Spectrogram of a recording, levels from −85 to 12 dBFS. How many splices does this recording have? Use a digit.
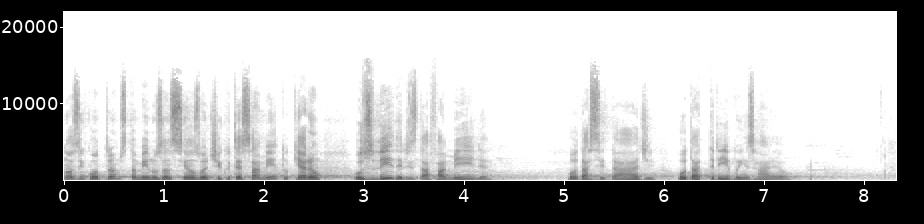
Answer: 0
